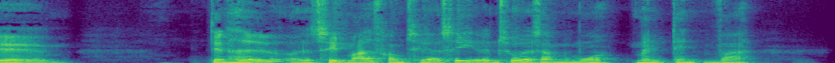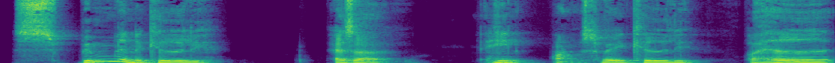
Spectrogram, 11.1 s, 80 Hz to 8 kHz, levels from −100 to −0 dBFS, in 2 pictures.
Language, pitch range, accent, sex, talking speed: Danish, 130-155 Hz, native, male, 145 wpm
